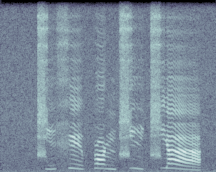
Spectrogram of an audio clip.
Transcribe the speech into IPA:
t͡ɕ i˧˥ x e˥˧ ɪ̯ p ɑ˥˧ ŋ ɕ i˥˧ t͡ɕ j ä˥˩

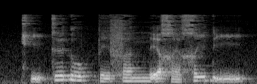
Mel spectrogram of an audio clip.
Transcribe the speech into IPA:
kʰ ḭ˨ k ø˥ ɗ o˦ pː e˨ f ɐ˦ nː ḛ˦ χ ɛ˩ χ i˥ ɗ ḭ˦

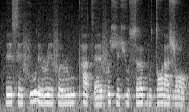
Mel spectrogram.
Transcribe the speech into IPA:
e s e f u ɾ ɪ ɹ e f ə ɹ u pʰ a tʼ ɛ f ə ç ɛ ç u s œ b u d ɔ ɾ a ɮ ɔ

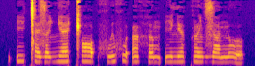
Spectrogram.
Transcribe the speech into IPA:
ʔ i ǀ ɛ z ɐ ʎ ɛ ǁ ɔ ʔ xʷ ɪ xʷ œ ʔ ɐ̃ h ə m ʔ i lʲ œ k ə̃ ʎ z ɐ n ʊ

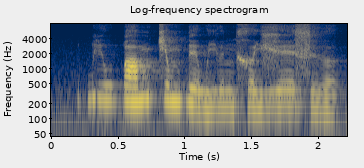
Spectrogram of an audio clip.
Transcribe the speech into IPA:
ɓ i˧ w ɓ a˧˥ m c ə˧ m ɗ e˨˩ w j ɨ˨˩ n x ə˨˩ j ɣ e˧ s ɨ˨˩ ə̯

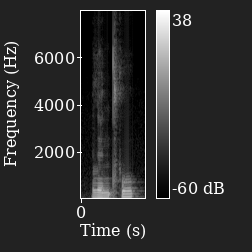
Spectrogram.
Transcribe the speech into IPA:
l e n t͡sʼ u

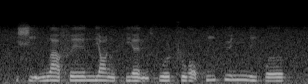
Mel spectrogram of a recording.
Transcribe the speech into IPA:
ɕ ḭ˨˩ n̪ w ä˥˩ f e˥ ɪ̯ n̪ j ɑ˥˩ ŋ pʰ j ɛ̰˨˩ n x u˧˥ ʈ͡ʂ w ɔ̰˨˩ p i˥ p y˥ n n̪ i˥˩ p ɤ˥

